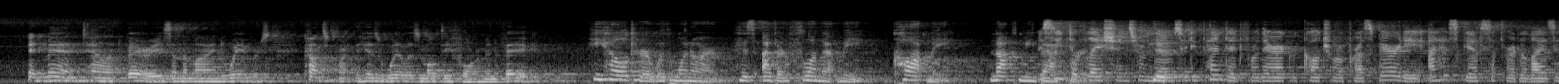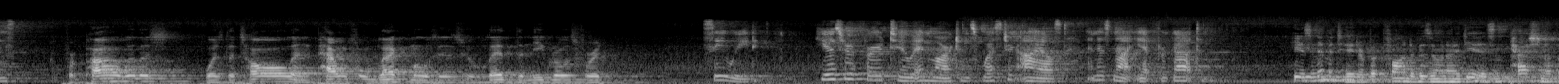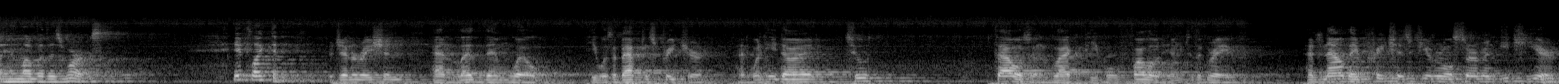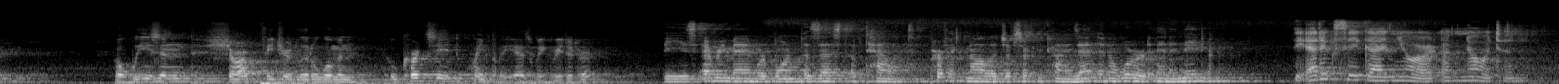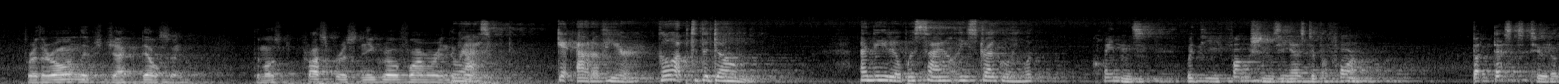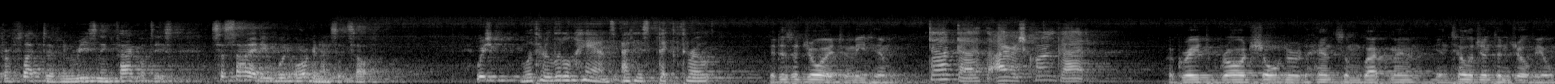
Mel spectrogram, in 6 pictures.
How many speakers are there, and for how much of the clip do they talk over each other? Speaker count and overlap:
4, about 2%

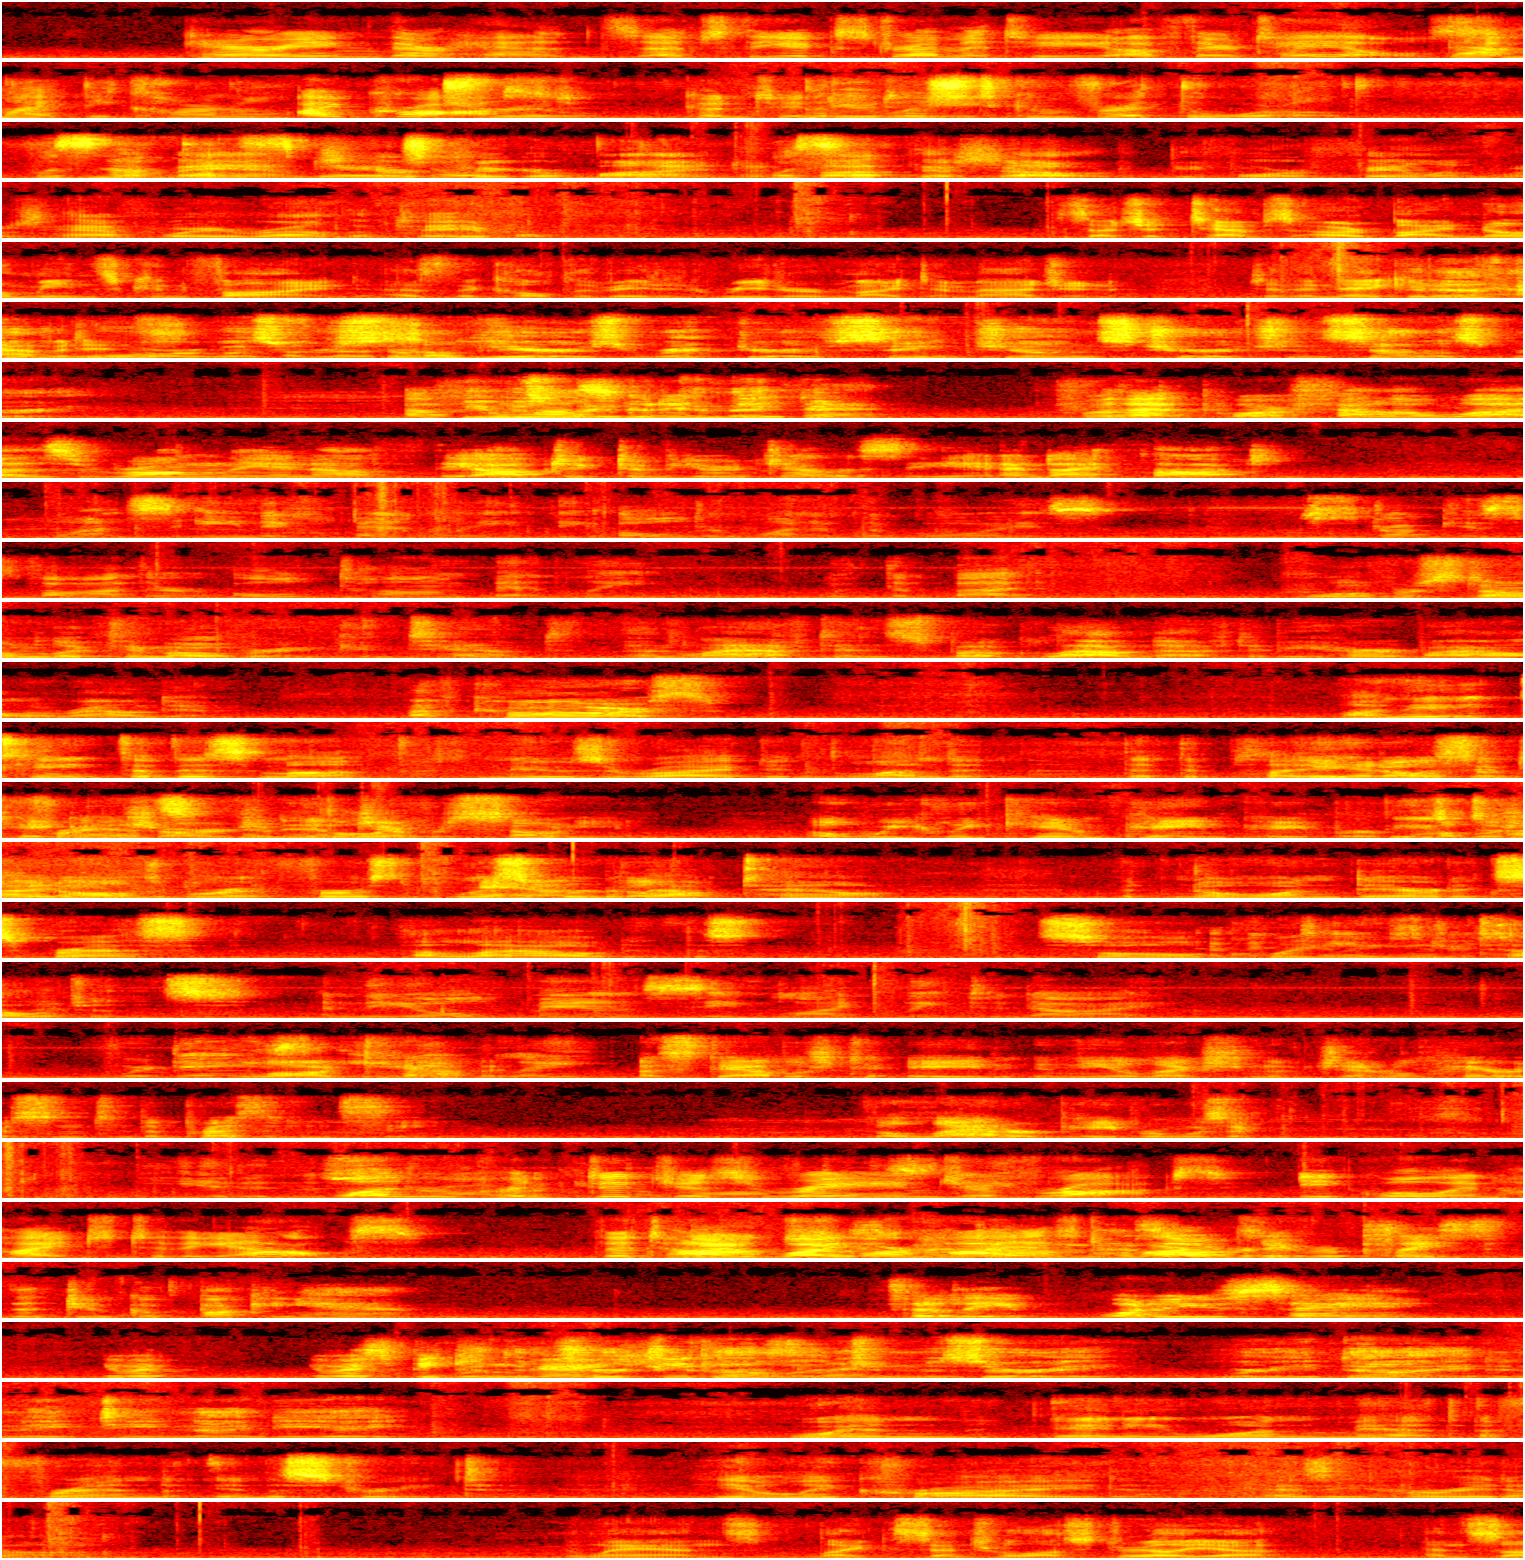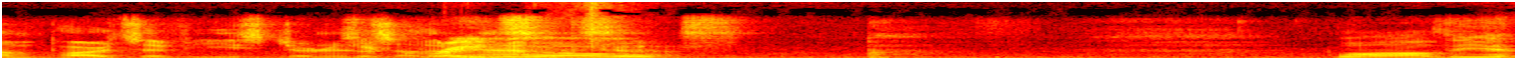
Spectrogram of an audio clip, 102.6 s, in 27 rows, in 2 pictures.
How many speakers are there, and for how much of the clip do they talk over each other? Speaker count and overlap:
10, about 19%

